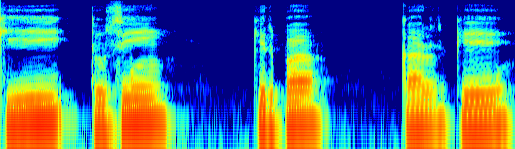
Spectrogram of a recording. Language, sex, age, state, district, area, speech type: Punjabi, male, 45-60, Punjab, Fazilka, rural, read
